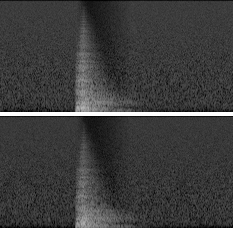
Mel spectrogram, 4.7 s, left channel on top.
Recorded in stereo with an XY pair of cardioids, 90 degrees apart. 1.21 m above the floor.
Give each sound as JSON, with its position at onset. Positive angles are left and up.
{"t": 1.5, "sound": "a whoosh", "azimuth_deg": 30, "distance_m": 4.5}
